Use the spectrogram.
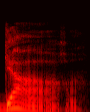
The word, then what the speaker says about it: gare: Une gare. Okay, remember when you get these G and A together, the sound is g, ga, ga.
